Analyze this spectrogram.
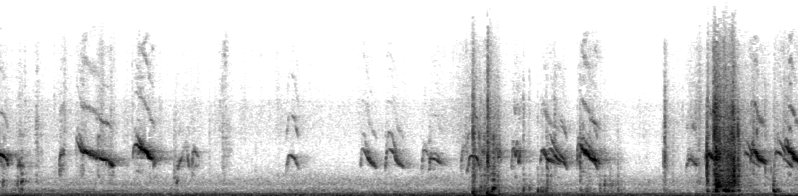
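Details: Ninth-week chicks in a suburban backyard give scattered high falling peeps, broken by sharp rustling or flapping noises, with steady low machinery hum behind.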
